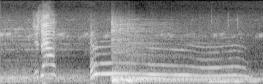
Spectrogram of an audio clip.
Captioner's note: wolf howling; crickets chirping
